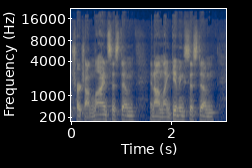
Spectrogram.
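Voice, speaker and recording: A man with an ordinary speaking voice keeps fairly even intonation at a moderate pace. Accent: American. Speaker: church tech company founder. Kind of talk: podcast interview.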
